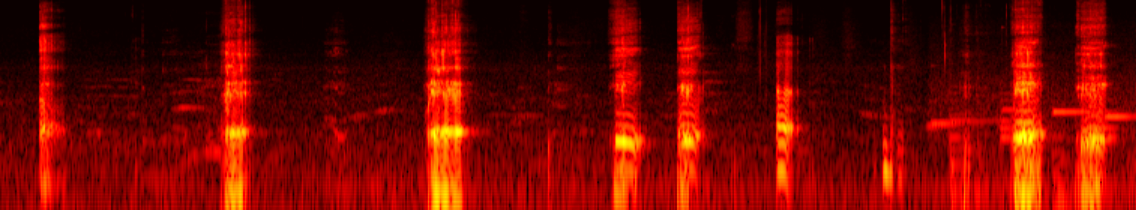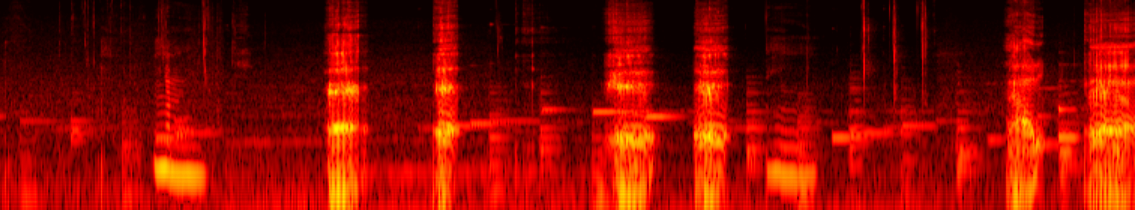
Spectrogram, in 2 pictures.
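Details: Vtuber compilation of repeated short, sharp belches over background music and brief Indonesian talk, with the speaker saying they are full; burping.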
